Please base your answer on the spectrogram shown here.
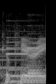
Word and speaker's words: Kokiri: I always pronounced it as Kokiri when I was first playing this game, but I think you know, hearing it said aloud by the community, I believe it Kokiri is the accepted pronunciation.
